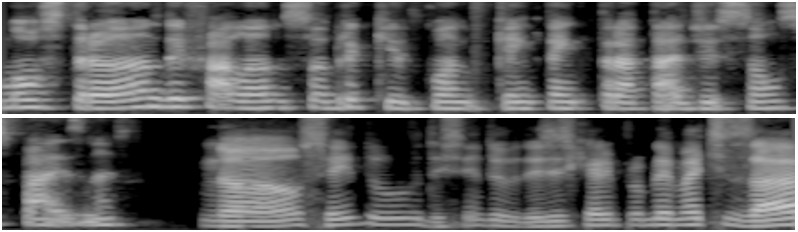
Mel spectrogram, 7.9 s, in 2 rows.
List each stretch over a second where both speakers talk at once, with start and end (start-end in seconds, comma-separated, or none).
none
